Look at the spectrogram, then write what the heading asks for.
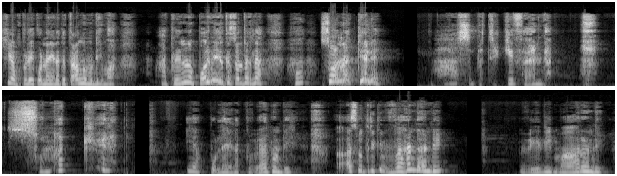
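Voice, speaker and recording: A man plays a controlling husband in a heated melodrama, with a husky voice and rapid delivery. He insists over and over, coaxing in hushed tones and scolding with agitation, an anxious father-to-be who will not be argued with. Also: high-pitched, animated, exaggerated voice. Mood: agitated pleading. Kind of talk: emotional melodrama dialogue.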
